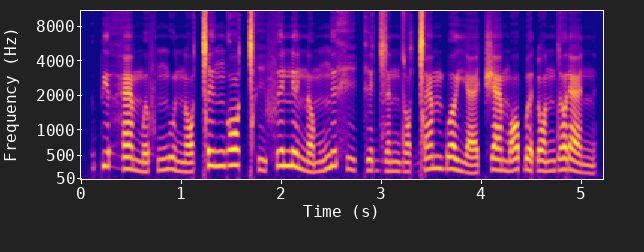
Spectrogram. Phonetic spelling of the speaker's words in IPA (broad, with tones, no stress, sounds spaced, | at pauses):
pʲ ə˥ h æ˧˩ m ə˩˧ f ŋ u˧˩ n ɔ˩˧ ǀ ɪ˥ ŋ ɡ ɔ˥ ǀʰ i˧˩ f ɪ˥ n ɪ˧ n ʌ˩˧ m ŋ ɪ˥ x i˧˩ k ɪ˧ d͡z ə˧ n d ɔ˧˩ ɡ͡ǀ æ˥ m b ʌ˥˧ j æ˩˧ t͡ʃ æ˥˧ m ɔ˥ ɓ ə˧ ɗ ɔ˧ n d ʌ˥ ɾ æ˧˩ n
